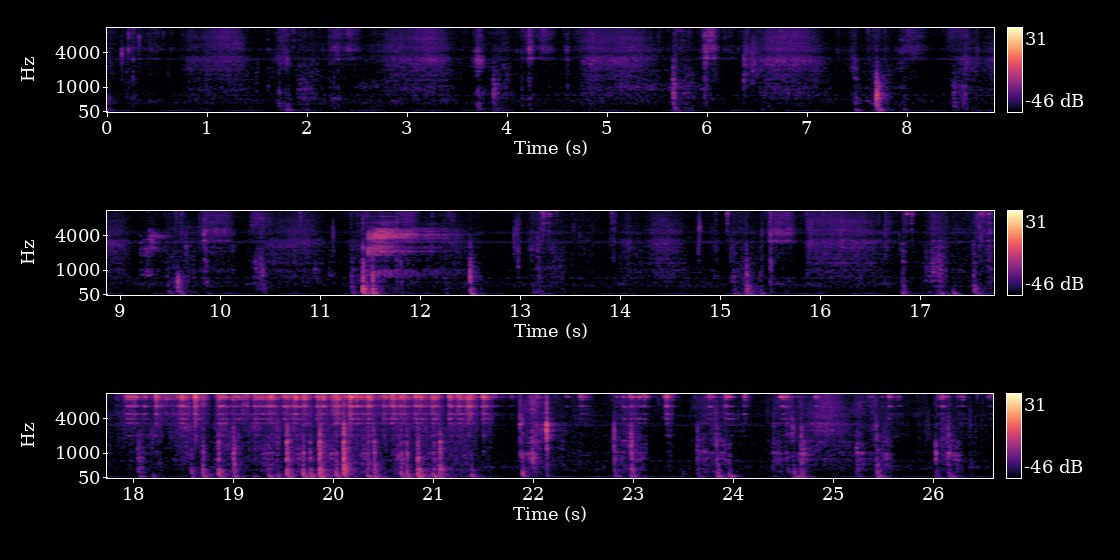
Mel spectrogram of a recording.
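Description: Wooden spoon stirring and scraping rice flour into liquid in a stainless steel bowl, with the gold bangles on the stirring wrist jingling. Scattered light clicks and taps at first, becoming busier and louder in the last third with a burst of jingling, then easing again.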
